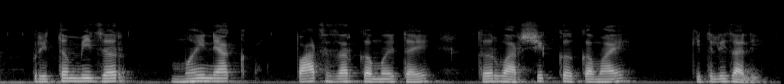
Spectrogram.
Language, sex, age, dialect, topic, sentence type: Marathi, male, 18-24, Southern Konkan, banking, statement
